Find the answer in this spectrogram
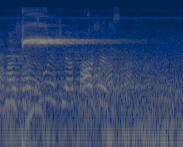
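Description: A single long, steady high whistle lasting about a second and a half, loudest at its start and fading, over voices calling out.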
